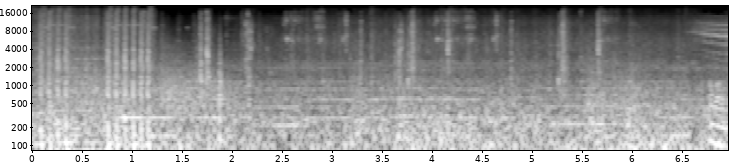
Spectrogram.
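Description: Rapid gunfire in Call of Duty: Black Ops III crackles constantly in fast bursts, with sharp reports scattered throughout against a dense battle background, fairly faint overall.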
